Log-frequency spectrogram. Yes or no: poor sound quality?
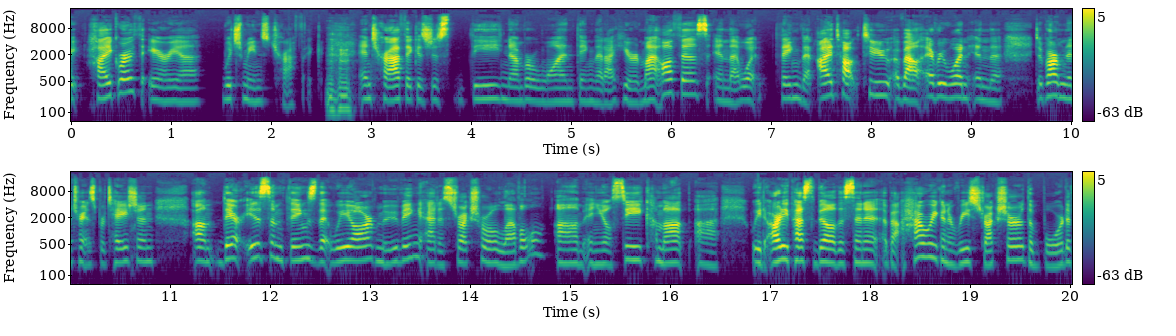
no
